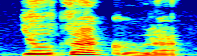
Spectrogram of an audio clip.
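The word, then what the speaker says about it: 夜桜: Yozakura. Yozakura. Well, this yo, this kanji you can pronounce yoru, at night. Yoru, at night, and sakura, yozakura.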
